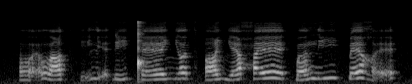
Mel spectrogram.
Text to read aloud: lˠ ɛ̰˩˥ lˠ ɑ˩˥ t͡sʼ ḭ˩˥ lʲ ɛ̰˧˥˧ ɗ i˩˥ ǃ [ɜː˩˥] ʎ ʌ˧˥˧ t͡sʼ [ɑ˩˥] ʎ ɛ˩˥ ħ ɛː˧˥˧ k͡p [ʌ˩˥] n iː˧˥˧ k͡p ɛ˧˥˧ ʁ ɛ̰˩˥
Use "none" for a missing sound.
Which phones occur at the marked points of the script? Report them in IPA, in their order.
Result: ɛː˩˥, ɑ˩˥, ʌ˩˥

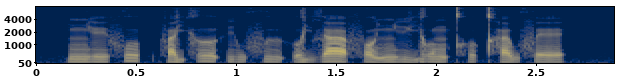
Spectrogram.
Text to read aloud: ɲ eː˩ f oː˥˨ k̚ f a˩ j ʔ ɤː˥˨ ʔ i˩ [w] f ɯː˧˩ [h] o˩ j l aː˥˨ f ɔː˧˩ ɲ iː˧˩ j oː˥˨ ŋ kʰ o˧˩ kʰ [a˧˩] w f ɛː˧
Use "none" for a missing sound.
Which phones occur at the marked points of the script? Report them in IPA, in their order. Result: w, ʔ, a˧

